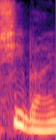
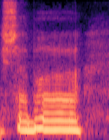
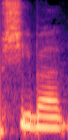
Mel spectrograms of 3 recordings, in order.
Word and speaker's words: Sheba: Like my first name is Sheba. It's usually pretty easy to pronounce. It's she and then ba, but there'll always be people who will say like Sheba, you know, instead of Sheba, that kind of thing.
